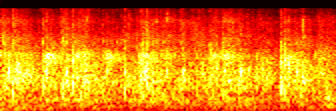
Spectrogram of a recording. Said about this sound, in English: Seven people clap. Everybody else is like, don't like that one.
